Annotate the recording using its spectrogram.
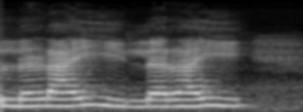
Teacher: पूर्वी हिंदी में ड ध्वनि प्राय र के रूप में उच्चारित होती है, तो लड़ाई लड़ाई, जबकि पश्चिमी हिंदी में अपने सामान्य रूप में लड़ाई उड़ना आदि।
